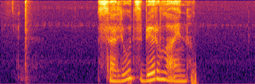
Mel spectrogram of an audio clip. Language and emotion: Russian, neutral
